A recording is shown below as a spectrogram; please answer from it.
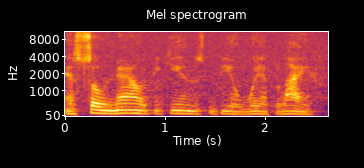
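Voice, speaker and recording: Man, very dark, low voice, earnest and deliberate, faint hiss. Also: steady tone. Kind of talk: reflective group discussion.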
